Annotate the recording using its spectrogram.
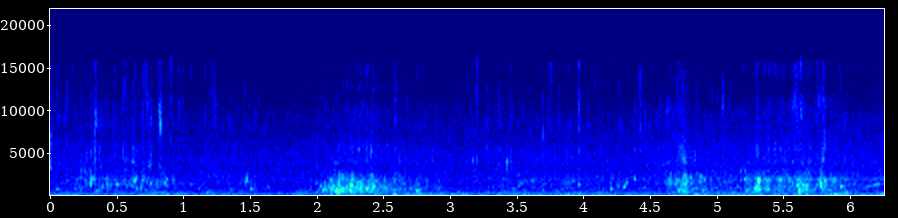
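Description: Faint splashing and trickling of water in two short bursts, about two seconds in and again near the end, otherwise near silence.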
